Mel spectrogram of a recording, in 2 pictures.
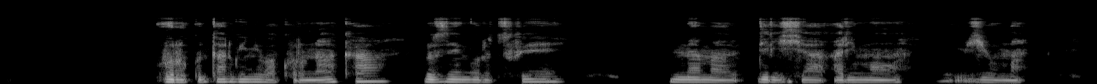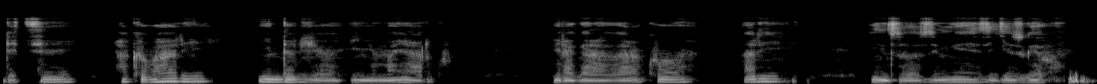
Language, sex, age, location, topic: Kinyarwanda, male, 18-24, Huye, agriculture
